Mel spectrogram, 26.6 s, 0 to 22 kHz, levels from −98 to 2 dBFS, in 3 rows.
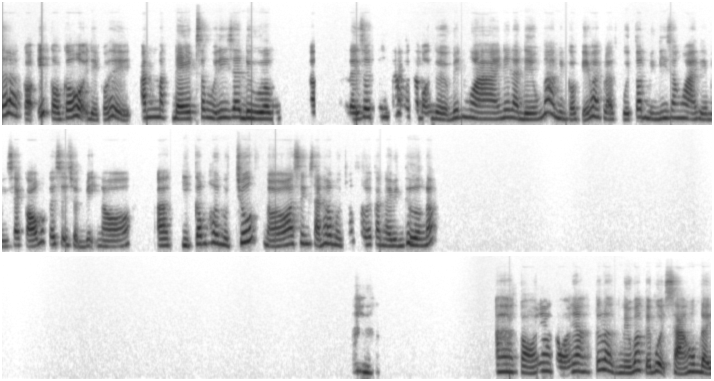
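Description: From about 0.49 s, right after "là có", there's a regular tick every 1.31 s through to 25.4 s, some twenty in all. That's likely clock drift buffer slips: two clocks disagreeing by around 700 ppm, so a small block of samples periodically gets dropped or repeated.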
